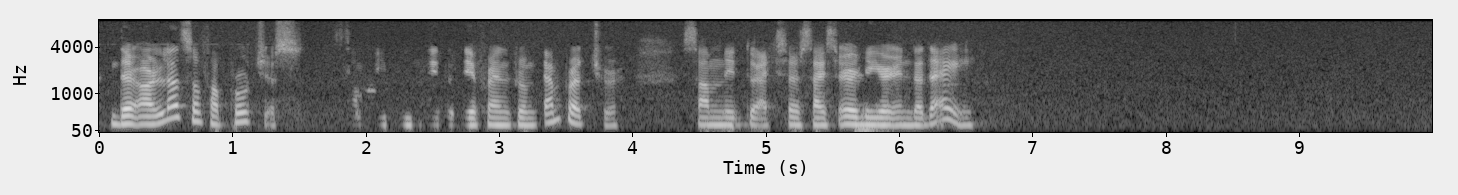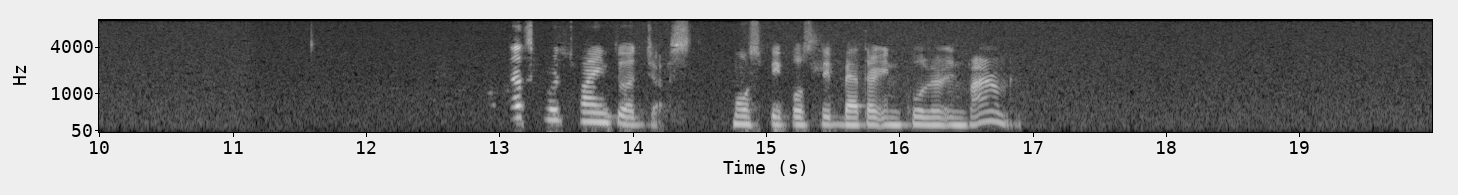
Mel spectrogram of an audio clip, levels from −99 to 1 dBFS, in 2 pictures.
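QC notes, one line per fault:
1.82–2.79 s, 11.57–11.63 s, 13.0–13.65 s, 14.74–14.8 s: speech suppressed in double talk. The talker's level sinks abruptly and recovers, deepest in the first dip (about 25 dB, nearly a second long), about 20 dB over the half-second at 13.0 s, and only about 10 dB and 5 dB in the brief 11.6 s and 14.8 s nicks. The likely cause is an echo canceller ducking the near talker while the far side spoke. On a waveform the envelope pinches down; on a spectrogram the harmonics fade as whole bands.
12.93–12.98 s and 13.15–13.21 s: other side's voice leaking through. Two short scraps of a second voice slip past, each around 50–60 ms and faint, roughly 30 dB below the talker, the first just before and the second inside the 13.0 s suppression. This is likely residual loudspeaker echo the canceller failed to subtract from the microphone. On a spectrogram they appear as thin, isolated smudges of energy with a different harmonic pattern than the main talker, too short to form syllables.
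15.91–16.91 s: channel delay (comb filtering). For one second the sound turns hollow and phasey. A lag of about 0.7 ms between channels, summed to mono, cancels shared content at evenly spaced frequencies: the first notch near 700 Hz, then roughly every 1.4 kHz above it (2.1 kHz, 3.5 kHz and so on). On a spectrogram this shows as horizontal dark stripes across the voiced energy, starting and stopping sharply at the segment edges. The spectrum is empty above 8 kHz from the call's microphone path.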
